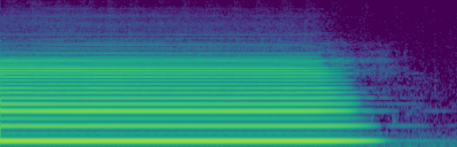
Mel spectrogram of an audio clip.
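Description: A single sustained low G-sharp on a clarinet, steady and clear with a rich, reedy tone, held close and alone for over two seconds before it stops.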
